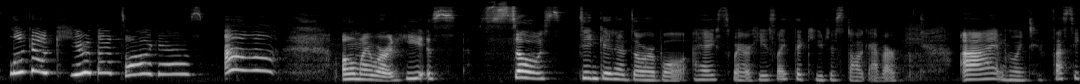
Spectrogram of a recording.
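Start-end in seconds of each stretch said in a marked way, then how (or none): 0.1-2.8 very high, loud, drawn-out squeal of delight; real high-pitched cooing excitement; gushing squeal. Real, not acted. Spots the cute dog, squeals. 3.4-6.9 loud, slow gush over something adorable; delighted, emphatic fawning. Real, not acted. Gushing over the cute dog.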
